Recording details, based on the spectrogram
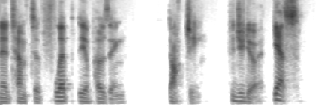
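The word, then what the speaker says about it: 딱지: Ddakji is how you pronounce it.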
